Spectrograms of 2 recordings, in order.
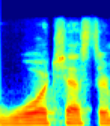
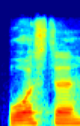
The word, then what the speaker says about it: Worcester: in the raven and worchester mass i think i said it wrong worcester mass and um you can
